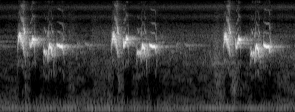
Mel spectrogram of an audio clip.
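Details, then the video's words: Three evenly spaced phrases from a sooty-headed bulbul calling its companions, each a quick run of three or four liquid chirps sliding downward, with faint hum below. "Suara Burung Kutilang Memanggil Teman"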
